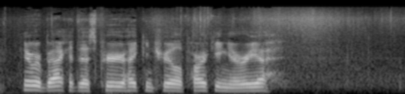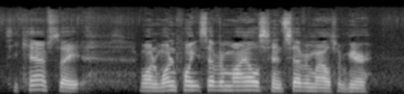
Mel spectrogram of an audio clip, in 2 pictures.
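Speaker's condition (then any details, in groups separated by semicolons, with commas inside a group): No condition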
